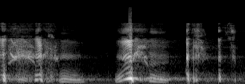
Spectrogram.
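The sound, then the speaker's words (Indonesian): A cough rises out of an Islamic religious lecture in Indonesian: one loud, rough burst in mid-clip, framed by softer throaty voiced sounds before it and a few short, faint bursts after. “Batuk”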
